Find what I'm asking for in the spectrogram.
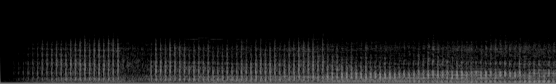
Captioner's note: helicopter blades whirring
